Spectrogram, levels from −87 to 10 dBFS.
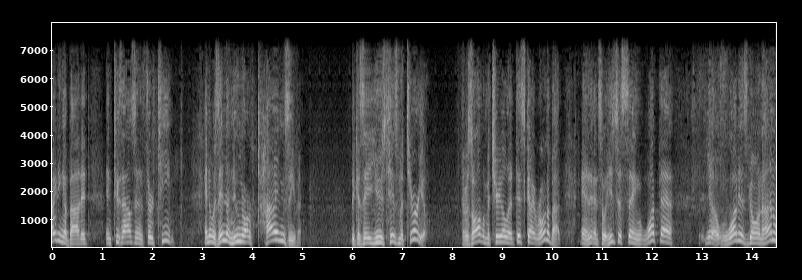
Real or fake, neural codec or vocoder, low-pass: fake; codec, 16 kHz, 1.1 kbps, Voila-Tokenizer; 7.2 kHz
